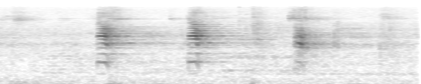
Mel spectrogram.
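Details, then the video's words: A lovebird gives three shrill, harsh chirps about half a second apart, each a brief high burst over quiet background hiss. "Love birds sounds & Chirping"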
